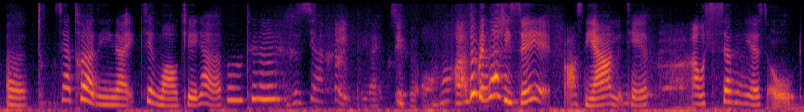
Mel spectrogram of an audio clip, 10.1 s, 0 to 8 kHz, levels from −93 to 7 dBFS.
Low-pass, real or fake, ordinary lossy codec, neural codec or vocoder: 7.2 kHz; fake; none; codec, 16 kHz, 0.5 kbps, X-Codec, HuBERT features, trained on balanced general audio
